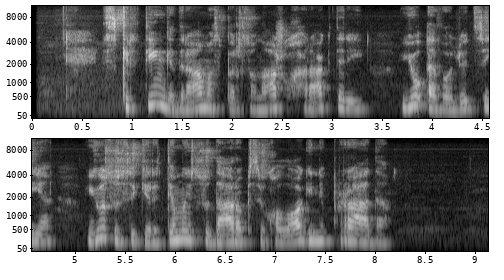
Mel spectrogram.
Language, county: Lithuanian, Klaipėda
